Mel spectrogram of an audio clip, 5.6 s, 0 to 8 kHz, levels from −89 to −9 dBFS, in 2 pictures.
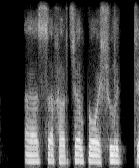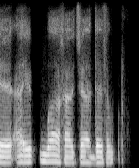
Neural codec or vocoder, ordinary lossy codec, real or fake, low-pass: codec, 16 kHz, 1.1 kbps, Voila-Tokenizer; Opus, 16 kbps; fake; 7.2 kHz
